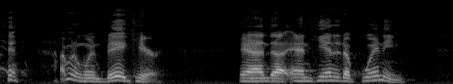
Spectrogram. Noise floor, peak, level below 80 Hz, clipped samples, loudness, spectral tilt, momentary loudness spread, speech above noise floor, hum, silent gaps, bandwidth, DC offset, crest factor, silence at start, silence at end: -62 dBFS; -12 dBFS; -68 dBFS; under 0.1%; -31 LUFS; -5 dB/octave; 13 LU; 32 dB; none; none; 15.5 kHz; under 0.1%; 20 dB; 0 s; 0.5 s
